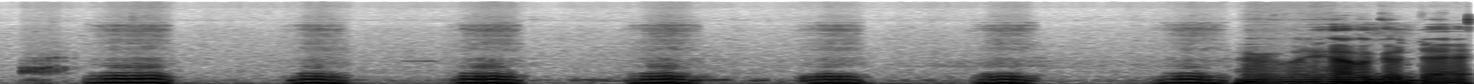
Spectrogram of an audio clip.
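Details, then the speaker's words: Sleeping cat, sacked out hard after playing all night, snoring with steady short rumbling snores about one per second, ending in a louder vocal sound; proof that cats snore. "This is proof the cats snore. He is sacked out hard."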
